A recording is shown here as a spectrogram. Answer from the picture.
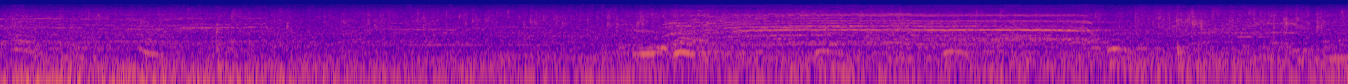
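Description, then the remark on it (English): A sprinkler system is switched on and water sprays down steadily, a dense, continuous hiss like heavy rain, with a brief higher-pitched tonal whine rising over it midway before fading. “He turns on the sprinkler system.”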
